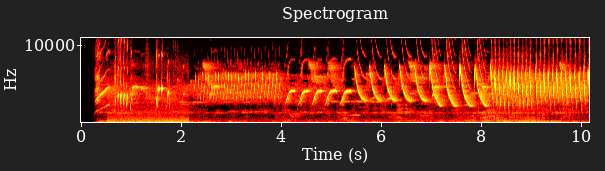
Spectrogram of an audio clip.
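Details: Canary song used as Indonesian masteran training material for young, developing and adult canaries: a brief low hum opens, then rapid high buzzy trills, a run of steep descending whistled sweeps, and a fast dense rattling trill to finish.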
